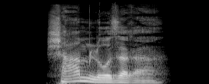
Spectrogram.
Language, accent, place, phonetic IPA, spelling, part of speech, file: German, Germany, Berlin, [ˈʃaːmloːzəʁɐ], schamloserer, adjective, De-schamloserer.ogg
- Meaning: inflection of schamlos: 1. strong/mixed nominative masculine singular comparative degree 2. strong genitive/dative feminine singular comparative degree 3. strong genitive plural comparative degree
